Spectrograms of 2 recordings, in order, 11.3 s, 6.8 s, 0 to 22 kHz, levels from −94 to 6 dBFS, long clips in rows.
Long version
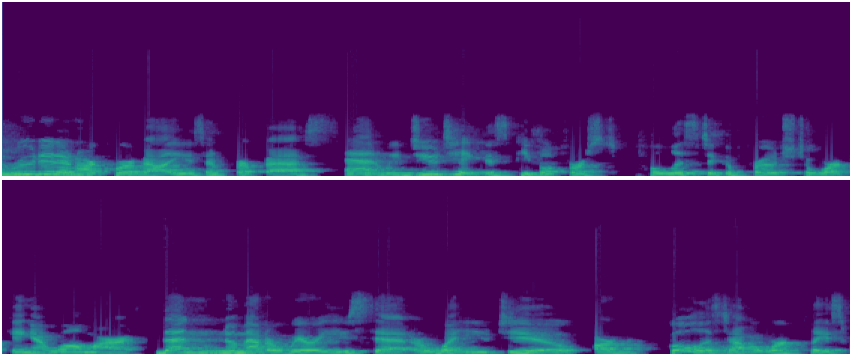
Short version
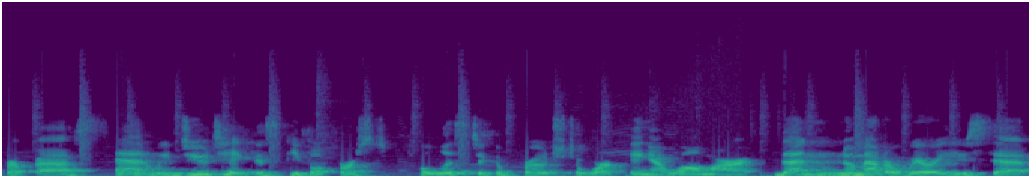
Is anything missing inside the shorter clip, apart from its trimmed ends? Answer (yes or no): no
